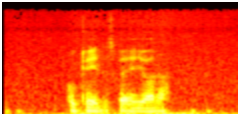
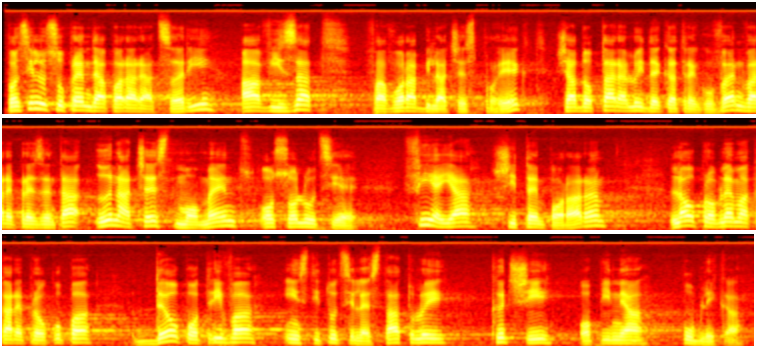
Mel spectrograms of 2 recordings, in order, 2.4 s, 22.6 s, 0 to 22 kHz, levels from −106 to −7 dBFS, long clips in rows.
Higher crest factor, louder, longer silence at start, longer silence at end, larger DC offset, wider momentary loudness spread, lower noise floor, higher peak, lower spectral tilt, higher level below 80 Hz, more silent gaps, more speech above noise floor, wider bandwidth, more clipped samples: about the same, 18 dB vs 18 dB; about the same, -19 LUFS vs -18 LUFS; about the same, 0.05 s vs 0.05 s; about the same, 0 s vs 0.1 s; neither; first, 20 LU vs 9 LU; about the same, -39 dBFS vs -40 dBFS; about the same, -2 dBFS vs 0 dBFS; first, -6.5 dB/octave vs -4 dB/octave; first, -40 dBFS vs -58 dBFS; neither; about the same, 22 dB vs 22 dB; about the same, 16.5 kHz vs 17 kHz; neither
